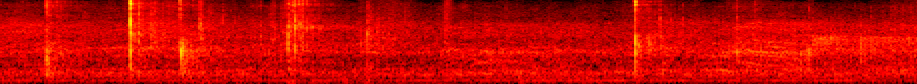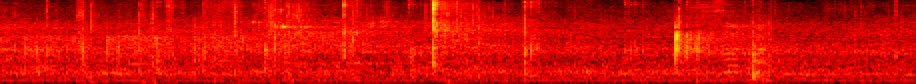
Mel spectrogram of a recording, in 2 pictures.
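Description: A table tennis ball clicks sharply off paddles and the table in a quick rally.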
